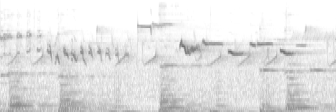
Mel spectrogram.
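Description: A robin sings high, thin, warbling phrases of quick varied notes, shifting pitch from phrase to phrase, over soft background music.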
